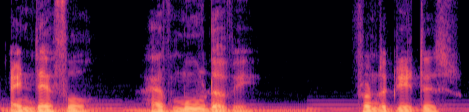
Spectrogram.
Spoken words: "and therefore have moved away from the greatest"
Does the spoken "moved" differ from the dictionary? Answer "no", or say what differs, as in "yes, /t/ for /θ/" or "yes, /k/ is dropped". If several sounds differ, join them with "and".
no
